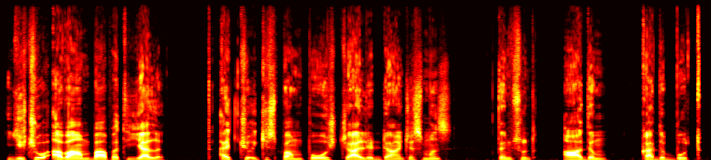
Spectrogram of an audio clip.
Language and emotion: Kashmiri, neutral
